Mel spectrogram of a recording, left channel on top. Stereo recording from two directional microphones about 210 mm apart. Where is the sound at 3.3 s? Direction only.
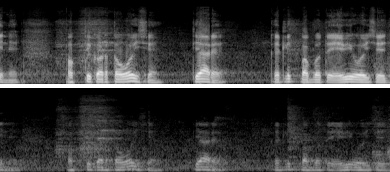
55° left (ahead or behind).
